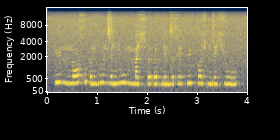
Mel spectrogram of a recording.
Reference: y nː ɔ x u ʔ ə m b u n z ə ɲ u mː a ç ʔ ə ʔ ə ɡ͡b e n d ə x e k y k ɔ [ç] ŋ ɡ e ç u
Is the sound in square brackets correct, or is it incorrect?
correct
